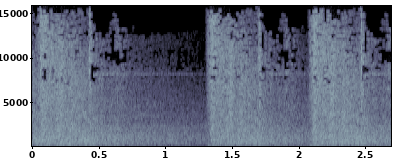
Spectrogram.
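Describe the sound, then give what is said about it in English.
Loud gunshots ring out outside a Home Depot store in Lindbergh in a quick, uneven series, each sharp crack trailing into a wash of echoing noise, with no voices present. “It's gunshots.”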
